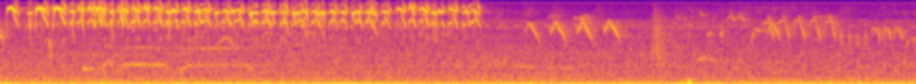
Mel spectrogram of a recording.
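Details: Scrub tanager singing: a very high, rapid, thin trill held for about five seconds, followed by a scattering of short downslurred sharp notes at a lower pitch, with a faint steady background hum.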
